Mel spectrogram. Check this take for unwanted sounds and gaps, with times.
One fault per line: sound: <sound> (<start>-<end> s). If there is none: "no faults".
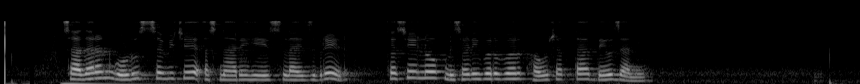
no faults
